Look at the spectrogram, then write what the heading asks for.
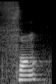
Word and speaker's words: enfin: En fait, fin, c'est enfin, sauf qu'on a avalé la première syllabe, on l'a enlevée. Donc, à la place de dire enfin, on dit fin.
